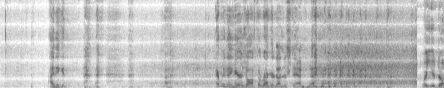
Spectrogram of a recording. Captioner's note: laughs; laughter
